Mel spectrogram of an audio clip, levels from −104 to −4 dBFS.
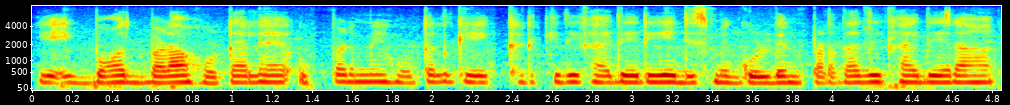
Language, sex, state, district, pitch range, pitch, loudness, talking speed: Hindi, female, Delhi, New Delhi, 185-200 Hz, 195 Hz, -18 LUFS, 285 wpm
